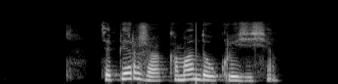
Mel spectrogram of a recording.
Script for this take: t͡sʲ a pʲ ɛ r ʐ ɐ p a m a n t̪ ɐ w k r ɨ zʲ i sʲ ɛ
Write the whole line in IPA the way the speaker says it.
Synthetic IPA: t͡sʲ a pʲ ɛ r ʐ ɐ k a m a n d̪ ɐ w k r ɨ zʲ i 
